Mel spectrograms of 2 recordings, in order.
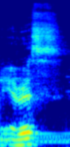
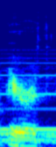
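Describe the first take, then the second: First: The name ends with an s sound. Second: The name ends with a th sound. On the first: This is how it is said in Japanese. "not much of a th, more of an Eris" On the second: This is how it is said in English. "for us, it was more Aerith"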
